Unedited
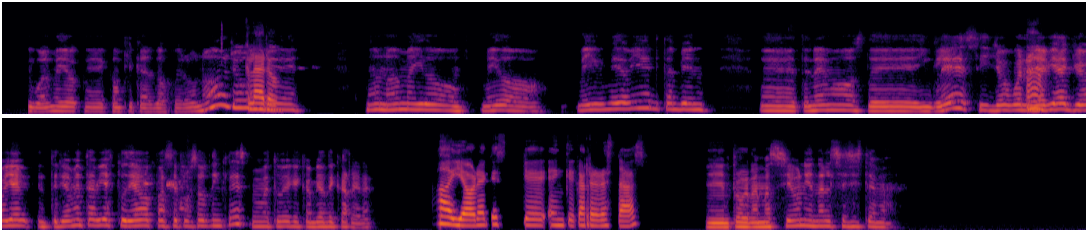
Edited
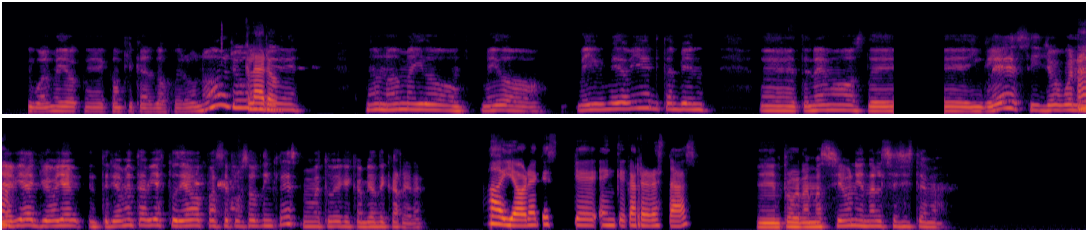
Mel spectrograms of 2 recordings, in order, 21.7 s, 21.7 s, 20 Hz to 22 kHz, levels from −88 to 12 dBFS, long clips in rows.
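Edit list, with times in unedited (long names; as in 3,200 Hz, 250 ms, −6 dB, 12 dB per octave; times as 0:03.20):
0:08.91: splice in silence 0.51 s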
